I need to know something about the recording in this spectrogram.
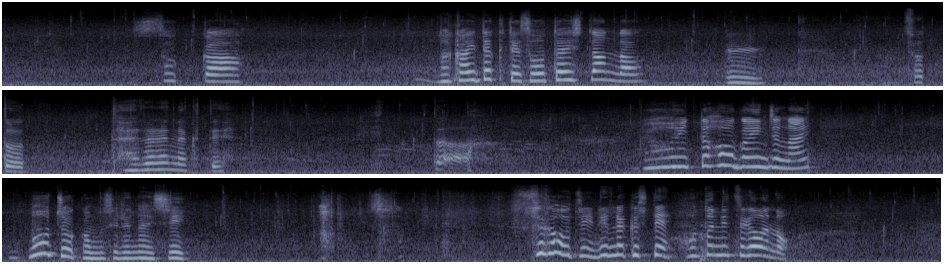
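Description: Young girls talk softly with each other nearby.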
